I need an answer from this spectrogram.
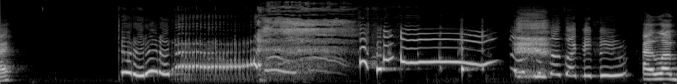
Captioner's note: laughing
